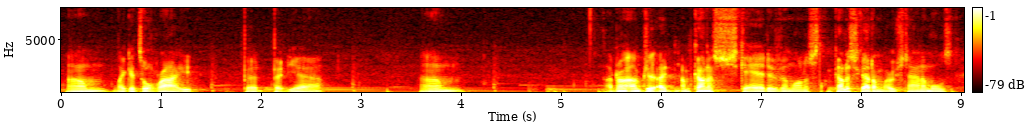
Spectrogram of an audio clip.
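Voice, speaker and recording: Faint music plays behind a man addressing his listeners as an audio creator, speaking at a moderate pace with long pauses. His voice is low, and his casual rambling is hesitant, repetitive, full of swearing and self-deprecation.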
